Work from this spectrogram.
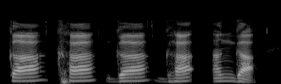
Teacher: क वर्ग का उच्चारण स्थान क्या है कंठ है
